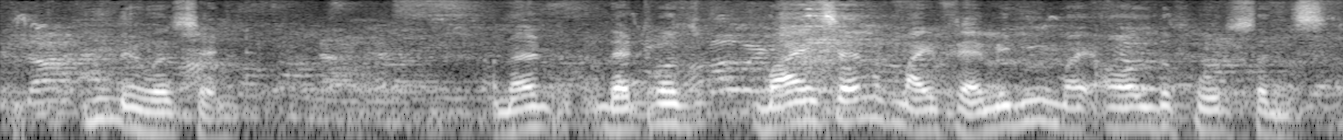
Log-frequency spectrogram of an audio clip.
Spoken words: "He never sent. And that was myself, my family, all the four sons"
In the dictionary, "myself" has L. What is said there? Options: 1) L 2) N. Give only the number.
2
